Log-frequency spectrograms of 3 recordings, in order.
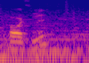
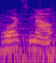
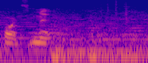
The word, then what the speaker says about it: Portsmouth: not leester it's Lester this is Portsmith not Portsmouth but Portsmith and this is fouth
